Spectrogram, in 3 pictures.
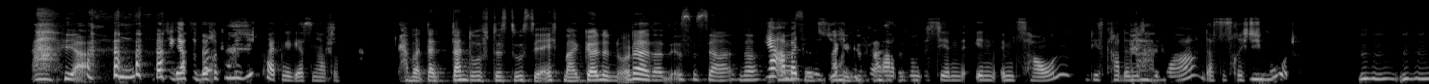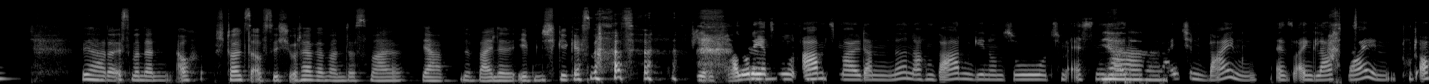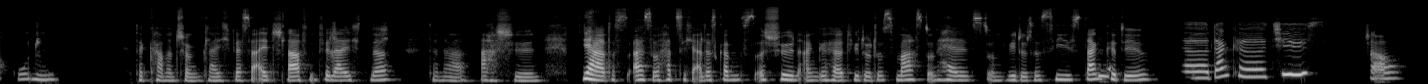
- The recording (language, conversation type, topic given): German, podcast, Wie bringst du Unterstützung für andere und deine eigene Selbstfürsorge in ein gutes Gleichgewicht?
- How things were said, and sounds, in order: distorted speech; laugh; laughing while speaking: "hat"; laugh; other background noise; drawn out: "Ja"; unintelligible speech; unintelligible speech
